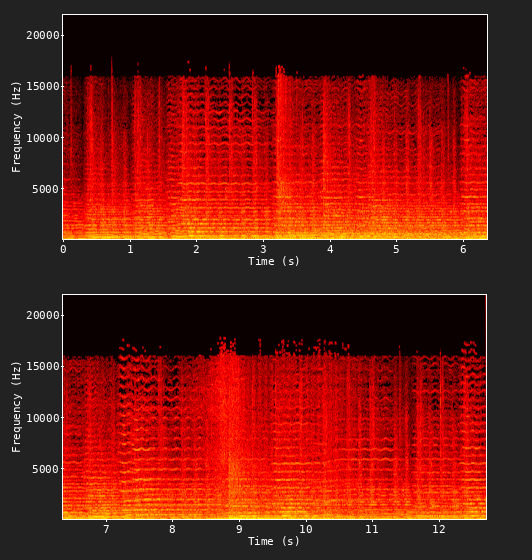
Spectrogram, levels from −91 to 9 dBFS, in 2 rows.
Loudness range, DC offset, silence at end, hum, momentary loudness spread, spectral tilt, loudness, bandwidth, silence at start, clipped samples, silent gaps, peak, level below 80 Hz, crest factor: 2 LU; under 0.1%; 0 s; none; 5 LU; -5 dB/octave; -23 LUFS; 17.5 kHz; 0 s; under 0.1%; none; -6 dBFS; -26 dBFS; 16 dB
